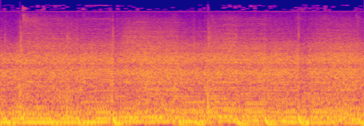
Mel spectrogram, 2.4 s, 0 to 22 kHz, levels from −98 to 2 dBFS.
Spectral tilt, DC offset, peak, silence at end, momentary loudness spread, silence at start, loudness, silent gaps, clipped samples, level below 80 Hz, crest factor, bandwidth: -4.5 dB/octave; under 0.1%; 0 dBFS; 0 s; 0 LU; 0 s; -9 LUFS; none; under 0.1%; -18 dBFS; 8 dB; 18.5 kHz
